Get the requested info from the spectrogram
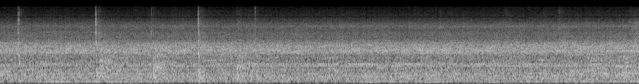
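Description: A cleaver chops into tuna on a wooden block, giving a few sharp knocks in the first two seconds. Behind them is a loud, steady fish-market din.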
